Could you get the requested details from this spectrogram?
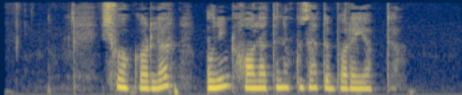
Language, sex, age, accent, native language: Uzbek, female, 18-24, Navoiy, Uzbek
